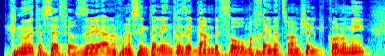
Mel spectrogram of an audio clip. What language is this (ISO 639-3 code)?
heb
